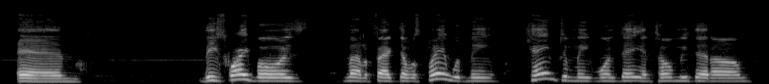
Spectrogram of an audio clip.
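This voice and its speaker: With an American accent, a man talks in a fairly high pitch and a dark, mellow tone, leaving long, frequent pauses. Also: ordinary pitch variation, fairly slow pace. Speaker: former basketball player. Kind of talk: interview. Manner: halting, repetitive.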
